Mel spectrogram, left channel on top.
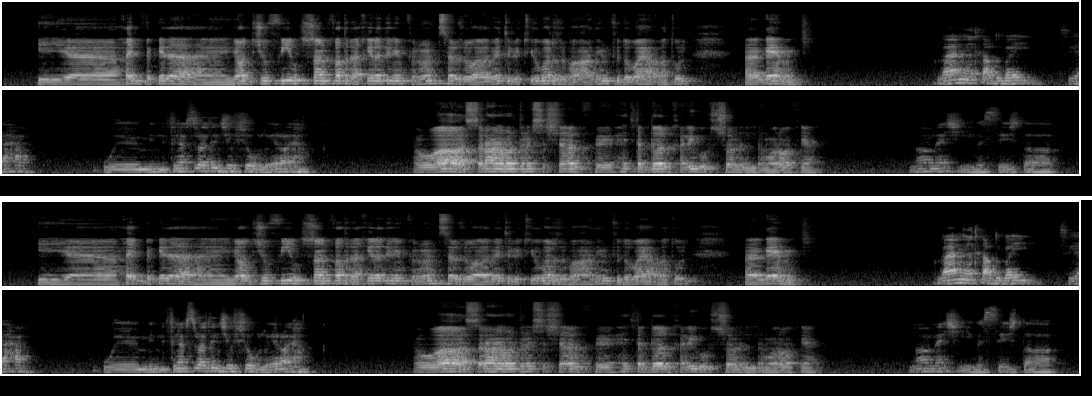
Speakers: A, on the left; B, on the right.
A: بيحب كده يقعد يشوف فيه وخصوصا الفترة الأخيرة دي الإنفلونسرز وبقية اليوتيوبرز بقوا قاعدين في دبي على طول آه، جامد
B: لا احنا نطلع دبي سياحه ومن في نفس الوقت نشوف شغل ايه رايك
A: هو اه الصراحة أنا برضه نفسي أشتغل في حتة في دول الخليج وخصوصا الإمارات يعني
B: اه ماشي بس قشطه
